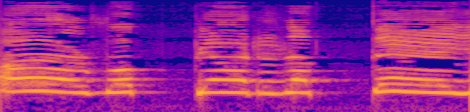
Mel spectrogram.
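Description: A three-year-old girl singing a Hindi song in a high, clear voice: two held phrases, with a short break about a second in.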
